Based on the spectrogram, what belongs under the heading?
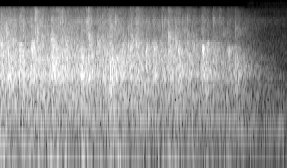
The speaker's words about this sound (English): Big round of applause for you all. Great, well done.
